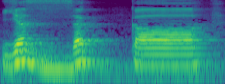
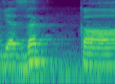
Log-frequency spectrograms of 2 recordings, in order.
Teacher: زا کے اوپر بھی زور دیا اور کاف کے اوپر بھی زور دیا۔ آپ نے ایسے نہیں پڑھنا یزک کا، اس طرح آپ صرف کاف کے اوپر زور دے رہے ہیں، کاف کو 2 دفعہ پڑھ رہے ہیں، زا کو 2 دفعہ نہیں پڑھ رہے، یا زا کے اوپر سختی نہیں کر رہے۔ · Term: تشدید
